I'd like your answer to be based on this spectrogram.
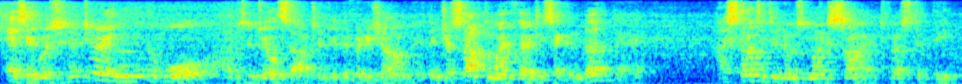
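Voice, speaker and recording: An actor playing a gentle blind grandfather and former drill sergeant in a staged reading, affectionate and unhurried. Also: medium pitch, sing-song, natural voice. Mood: reminiscing. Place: theatre stage. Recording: echoey theatre from far off, faint noise.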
